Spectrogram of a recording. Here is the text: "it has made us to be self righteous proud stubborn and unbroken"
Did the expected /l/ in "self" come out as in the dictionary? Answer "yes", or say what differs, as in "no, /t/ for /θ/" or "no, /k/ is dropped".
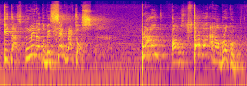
no, /l/ is dropped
